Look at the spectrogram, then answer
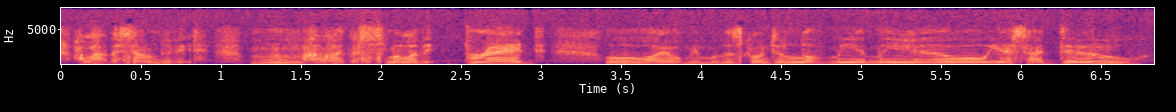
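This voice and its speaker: Radio drama: anxious, hopeful young man, high voice, very animated, self-questioning inner monologue. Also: low-quality recording. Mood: eager, dreamy. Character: anxious, hopeful, searching young man seeking his parents.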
